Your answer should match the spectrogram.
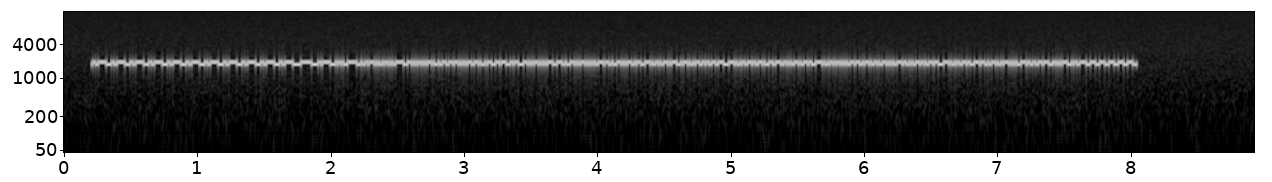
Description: NAVTEX (SITOR-B), 100 baud, 170 Hz shift, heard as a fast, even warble, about 1850 Hz centre. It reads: AYBYJ CXA RWXV XNKHMV OE SRDLV CHOMYI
